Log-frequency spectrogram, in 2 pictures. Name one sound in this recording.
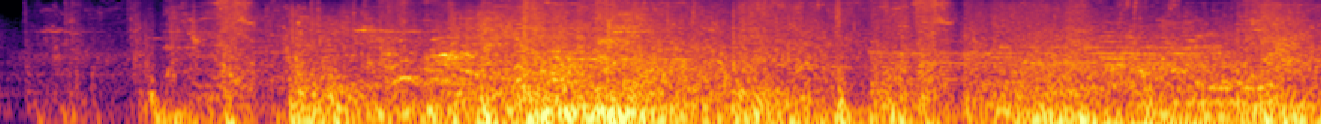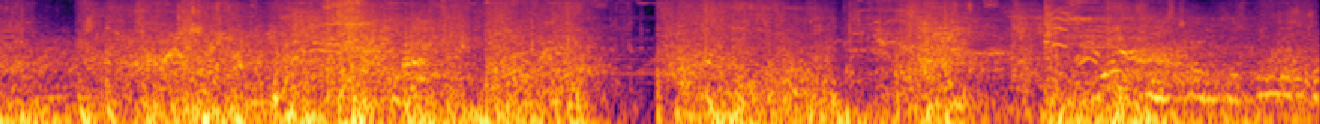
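Game spells blast and crackle in a rapid, busy fight.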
